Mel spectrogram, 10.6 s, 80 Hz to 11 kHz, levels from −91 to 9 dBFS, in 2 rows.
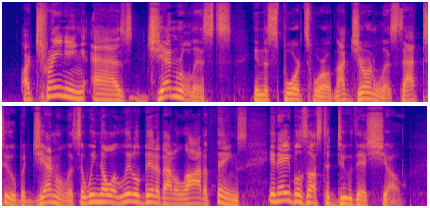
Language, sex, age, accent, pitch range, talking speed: English, male, 50-69, American, 115-165 Hz, 175 wpm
